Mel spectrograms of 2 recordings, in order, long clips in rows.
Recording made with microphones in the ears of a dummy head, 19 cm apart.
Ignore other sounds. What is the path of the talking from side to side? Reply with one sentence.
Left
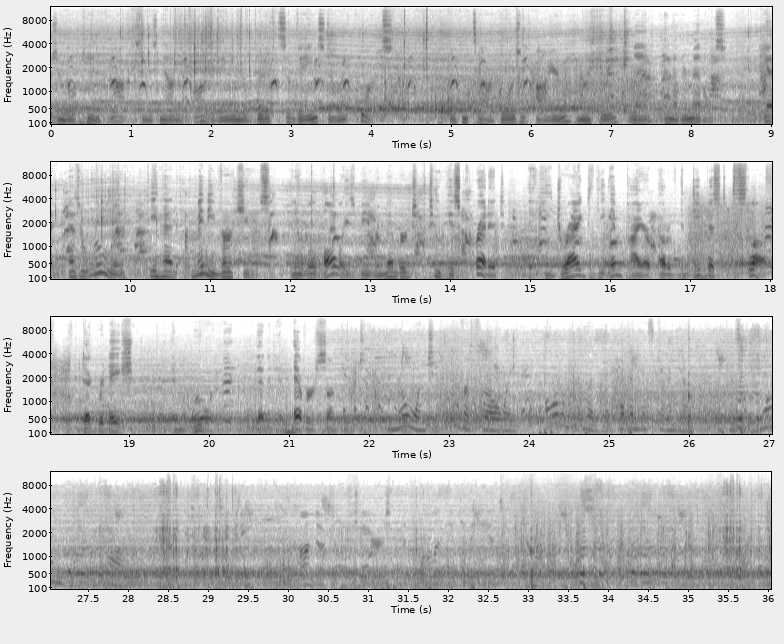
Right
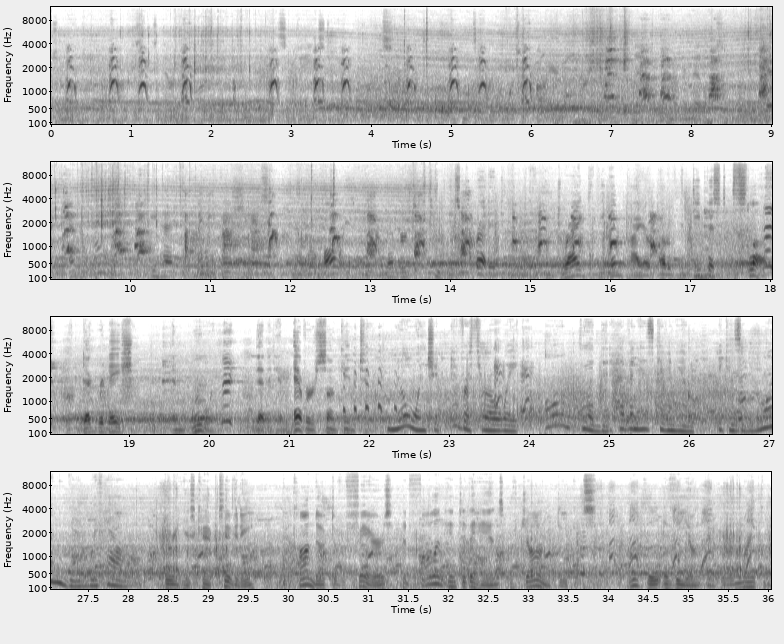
In this clip you hear the talking go from the left side to the right.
